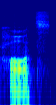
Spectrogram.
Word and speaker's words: heart: there by the way the r is silent heart and that's something which is prevalent in received pronunciation ah ha you can also hear it with words like word or work so when R is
